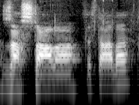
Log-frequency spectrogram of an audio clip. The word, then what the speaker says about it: Zastava: I'm going to say this wrong, probably Zastava. Yeah. That's how you say it. P10. Zastava.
